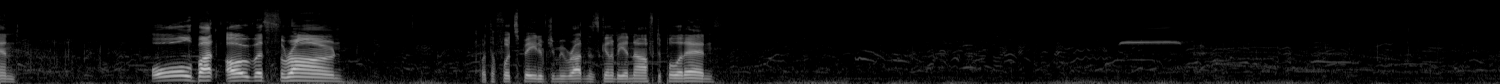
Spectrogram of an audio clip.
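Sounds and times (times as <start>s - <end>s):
faint voices of players and spectators: 0.0s - 15.0s.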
